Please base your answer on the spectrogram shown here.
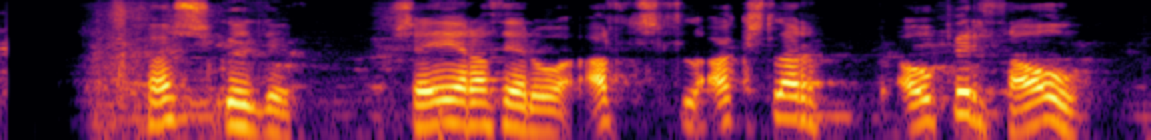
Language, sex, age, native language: Icelandic, male, 14, Icelandic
